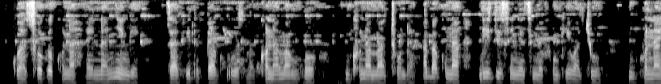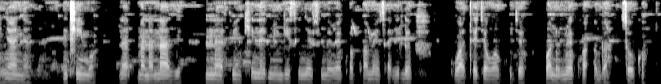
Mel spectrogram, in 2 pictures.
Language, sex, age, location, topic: Swahili, male, 25-35, Nakuru, finance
